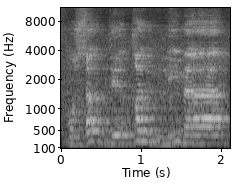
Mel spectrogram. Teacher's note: لام اور را آ جائے تو پھر ناک میں آواز نہیں آتی, ادغام ہو جاتا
